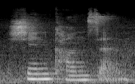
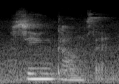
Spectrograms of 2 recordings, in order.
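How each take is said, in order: First: The middle nasal is a clear tongue n sound. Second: The middle nasal sounds more like an mm sound. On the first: The speaker calls it wrong. "we don't pronounce this word like Shinkansen" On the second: The speaker calls it right. "The right pronunciation is Shinkansen"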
